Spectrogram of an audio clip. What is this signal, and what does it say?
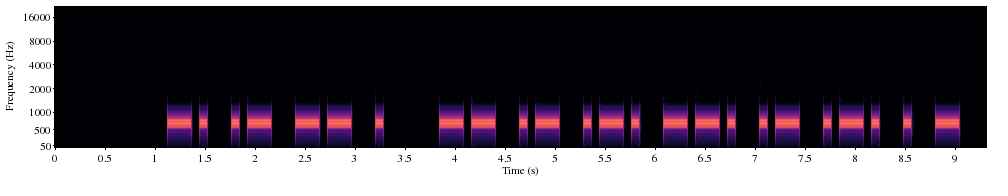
Morse code, heard as a keyed tone, about 15 wpm, 700 Hz. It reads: NAME MARGARET
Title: K1USN SST QSO Practice 15wpm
